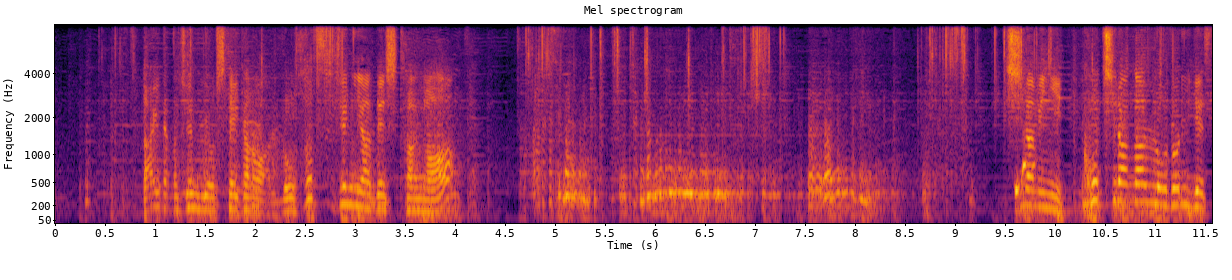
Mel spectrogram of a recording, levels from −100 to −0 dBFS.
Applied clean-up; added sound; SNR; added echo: neural mask model RNNoise.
